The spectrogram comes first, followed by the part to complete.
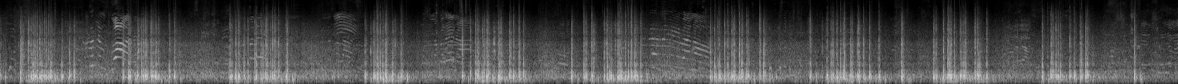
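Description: Aerial fireworks display: shells bursting about every two seconds with a boom, each followed by dense crackling, with occasional gliding whistles in between.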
